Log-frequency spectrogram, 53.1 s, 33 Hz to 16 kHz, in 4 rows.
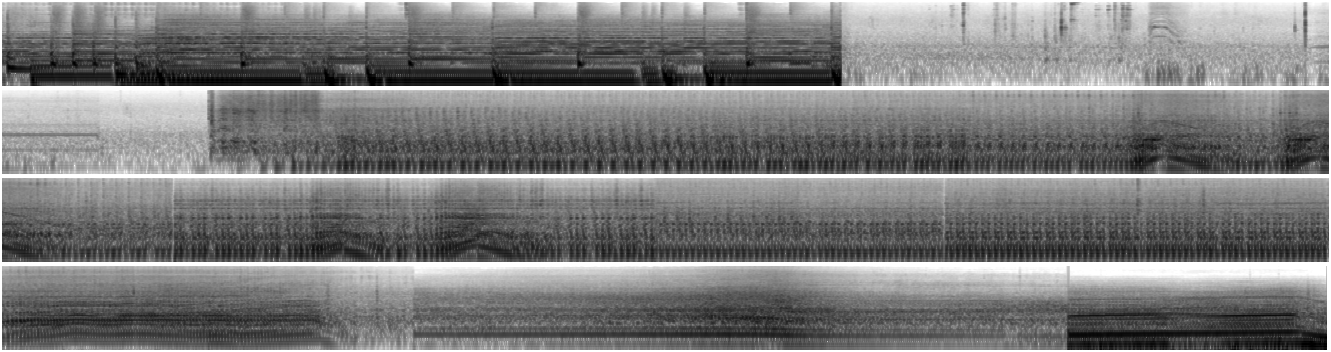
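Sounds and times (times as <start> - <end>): motorcycle engine idling and revving: 15.4 - 53.0.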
